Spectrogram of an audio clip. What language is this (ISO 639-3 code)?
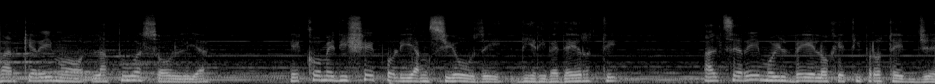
ita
